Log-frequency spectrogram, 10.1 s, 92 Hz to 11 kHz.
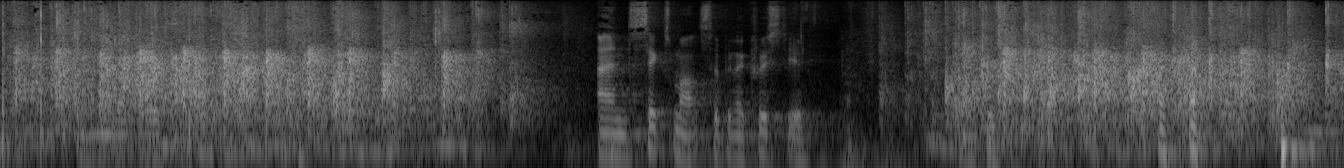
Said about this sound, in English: That's 7 months now, and that's 7 months drug free. I normally get a clap for that.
